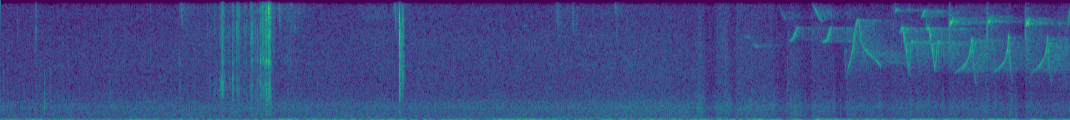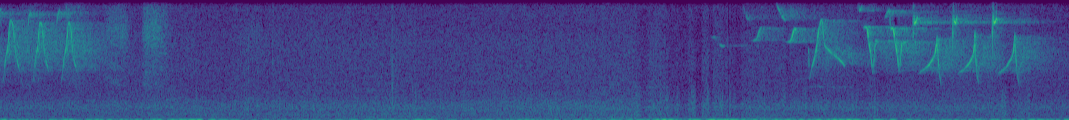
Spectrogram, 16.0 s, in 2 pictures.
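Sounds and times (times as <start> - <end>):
loud low rumble: 0.0 - 6.0
songbird singing: 5.6 - 9.0, 13.4 - 16.0.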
